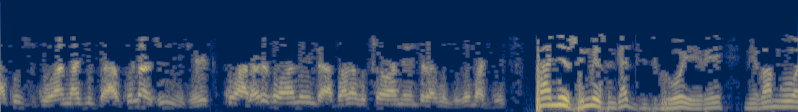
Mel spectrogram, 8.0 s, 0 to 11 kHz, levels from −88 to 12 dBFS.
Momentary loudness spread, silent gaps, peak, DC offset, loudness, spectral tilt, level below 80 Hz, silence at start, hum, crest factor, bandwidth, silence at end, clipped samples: 16 LU; none; 0 dBFS; under 0.1%; -22 LUFS; -11 dB/octave; -50 dBFS; 0 s; none; 22 dB; 4 kHz; 0 s; under 0.1%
